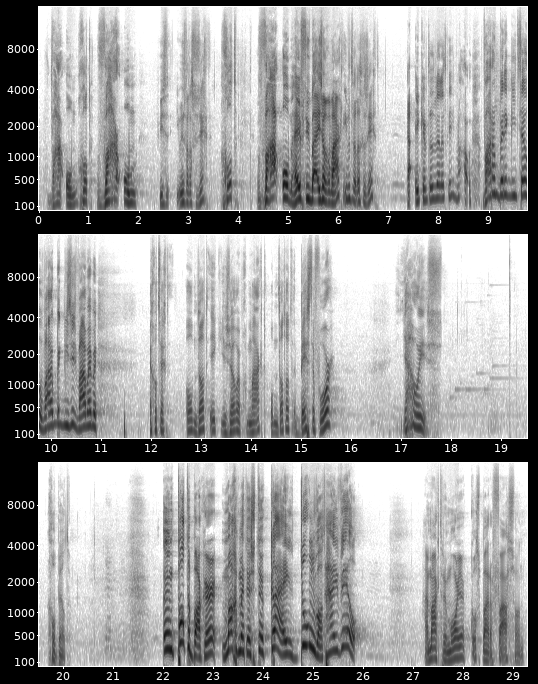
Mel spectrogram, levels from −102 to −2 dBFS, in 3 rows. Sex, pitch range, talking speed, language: male, 125-190 Hz, 160 wpm, Dutch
